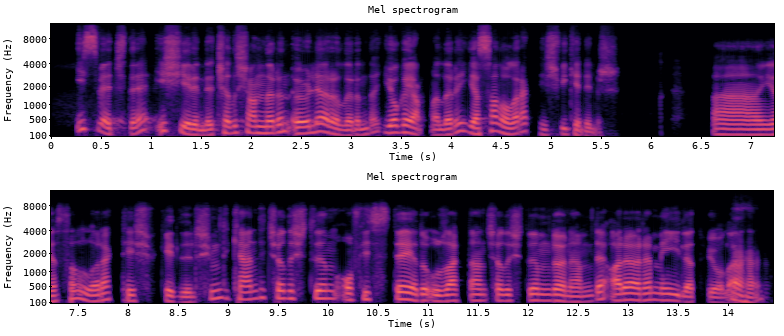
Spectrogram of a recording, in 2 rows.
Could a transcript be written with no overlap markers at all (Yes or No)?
Yes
